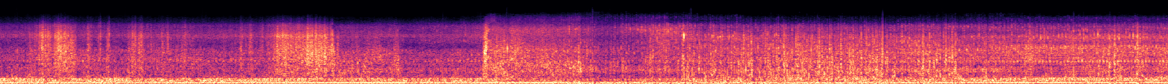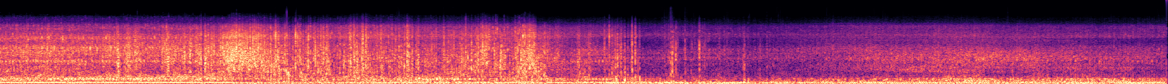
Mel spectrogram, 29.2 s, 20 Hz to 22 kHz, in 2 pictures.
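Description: Harley-Davidson Street Bob's 45-degree V-twin engine running at a steady cruise while riding, with wind buffeting the microphone in several gusts.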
